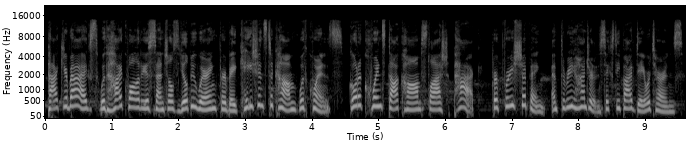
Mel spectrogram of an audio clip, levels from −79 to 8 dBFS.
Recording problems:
voice in the background; faint; throughout; 30 dB below the speech

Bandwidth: 14 kHz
